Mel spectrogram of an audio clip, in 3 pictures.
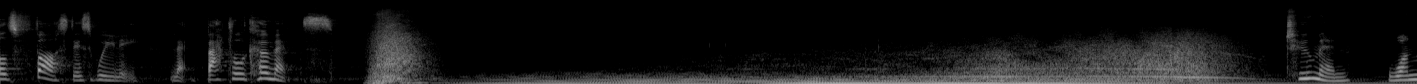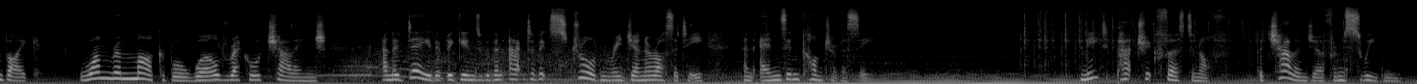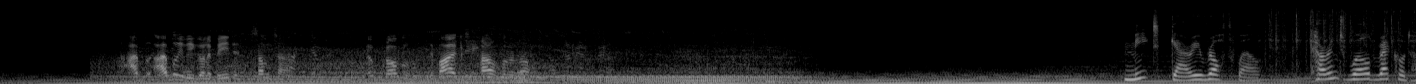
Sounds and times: Music: 4.5s - 9.5s, 20.2s - 29.4s, 36.7s - 42.5s
Motorcycle: 6.6s - 12.8s, 16.8s - 22.1s, 29.3s - 37.2s.

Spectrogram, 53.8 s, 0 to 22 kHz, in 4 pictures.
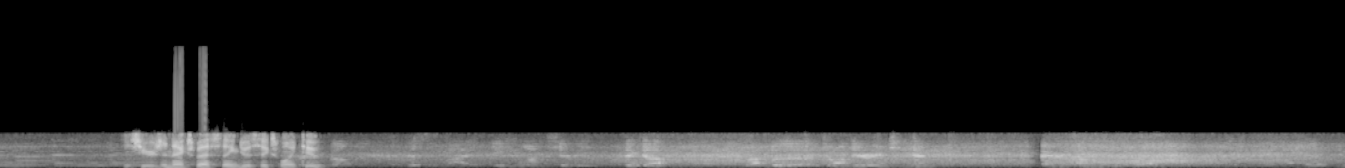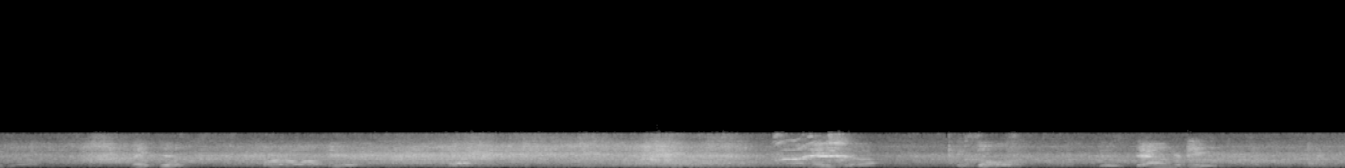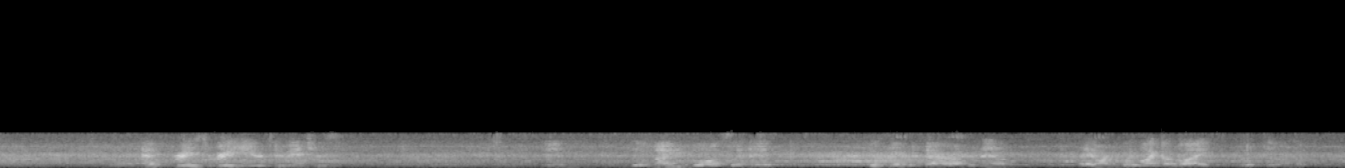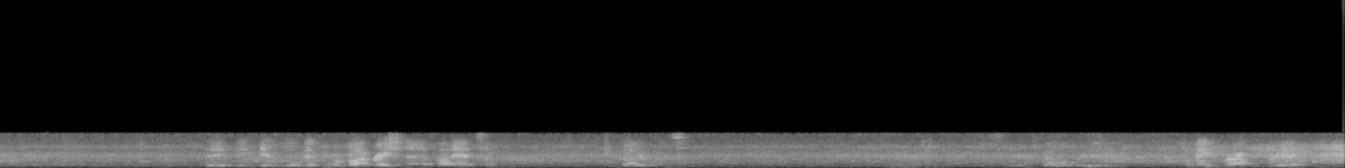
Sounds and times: Speech: 1.3s - 6.8s, 7.5s - 9.5s, 10.4s - 11.7s, 12.8s - 13.9s, 14.8s - 15.4s, 16.1s - 17.1s, 18.0s - 18.4s, 21.6s - 22.3s, 23.0s - 23.7s, 24.5s - 25.7s, 28.0s - 30.3s, 32.4s - 34.8s, 35.6s - 37.1s, 37.7s - 40.0s, 42.4s - 45.4s, 46.5s - 47.3s, 49.2s - 51.6s, 52.2s - 53.5s
Vehicle: 3.4s - 40.4s.

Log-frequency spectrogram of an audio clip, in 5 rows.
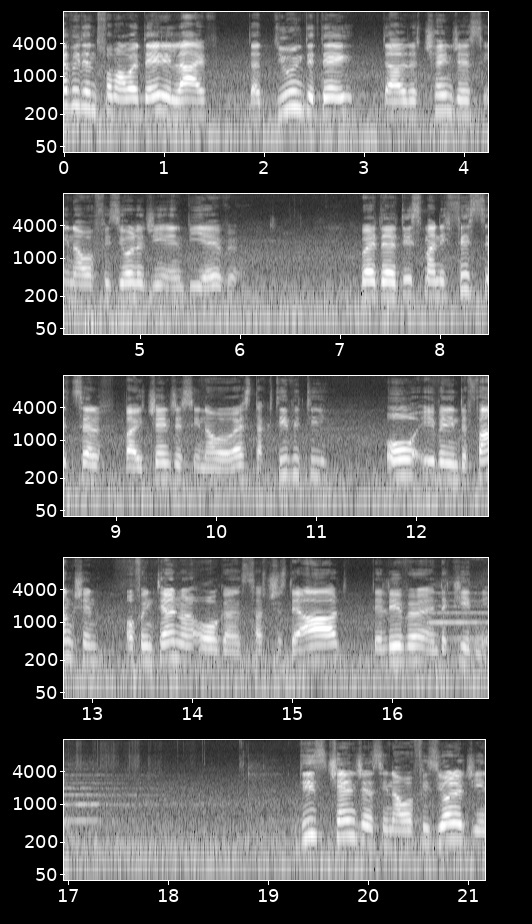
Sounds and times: Speech: 0.0s - 6.0s, 7.2s - 11.1s, 11.7s - 17.0s, 19.3s - 21.1s.

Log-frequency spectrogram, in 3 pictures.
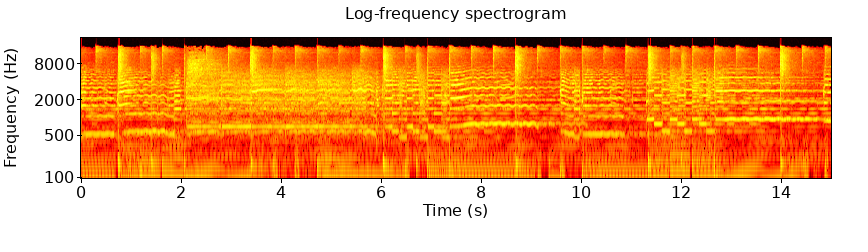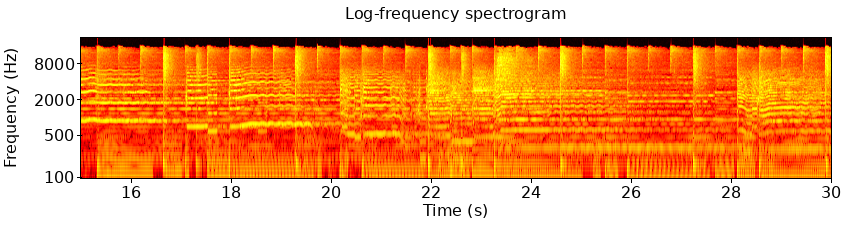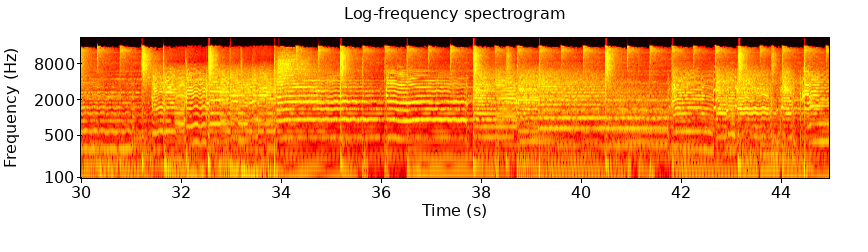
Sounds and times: Music: 0.0s - 44.9s.

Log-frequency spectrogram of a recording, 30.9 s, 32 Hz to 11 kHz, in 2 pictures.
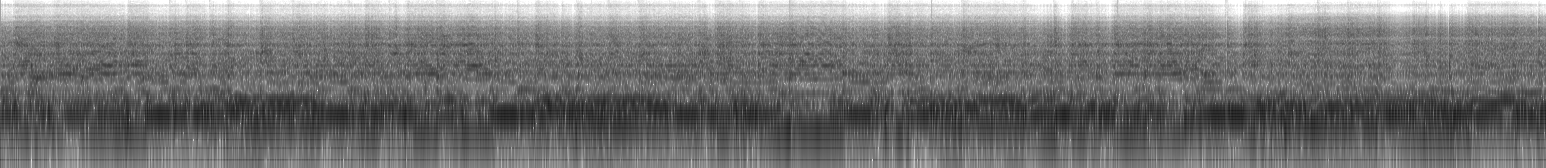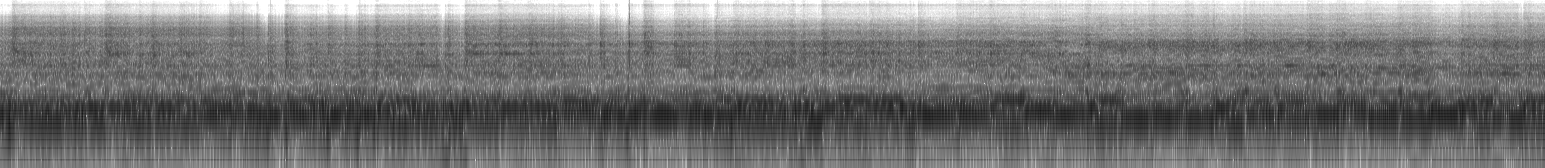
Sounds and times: Electric guitar: 0.0s - 30.9s
Strum: 0.0s - 30.9s.

